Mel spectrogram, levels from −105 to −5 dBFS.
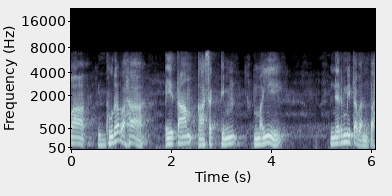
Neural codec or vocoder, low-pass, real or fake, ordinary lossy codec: codec, 24 kHz, 3 kbps, HILCodec; 7.2 kHz; fake; none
